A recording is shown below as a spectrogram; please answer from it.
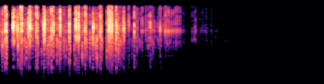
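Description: Graffiti spray-paint can being shaken fast, its metal mixing ball rattling inside in a dense run of clicks that stops about two and a half seconds in.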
